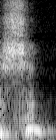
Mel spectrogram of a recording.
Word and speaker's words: 乘: 三乘者，乘就是彻。古音念圣，现在都念成了。我们就随俗，不随俗也听不懂了。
